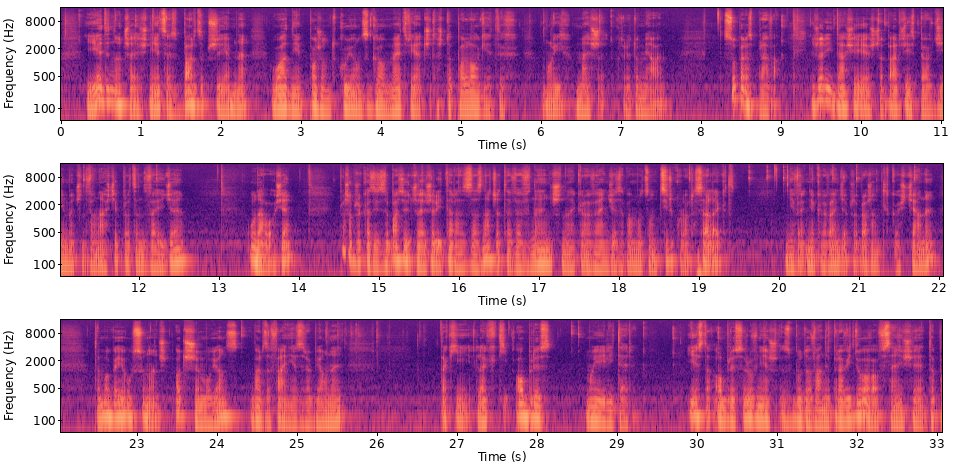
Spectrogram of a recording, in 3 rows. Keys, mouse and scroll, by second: 0.2 shift+middle click, 6.0-6.8 scroll down 1, 6.8 shift+middle click, 6.8-7.8 scroll down 3, 10.2 click, 16.0 c, 26.4 x, 29.3 middle click, 29.8 middle click, 30.4-31.1 scroll up 4, 31.1 shift+middle click, 32.3 ctrl+Tab.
